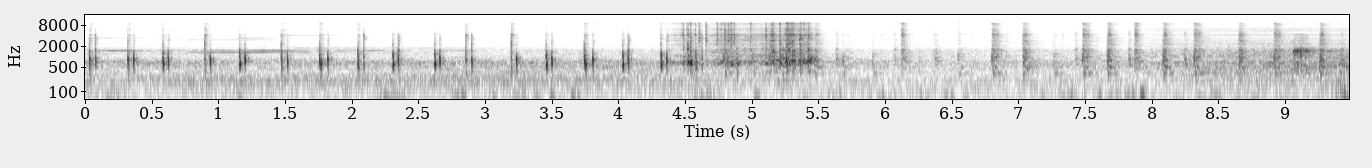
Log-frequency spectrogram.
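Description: Quick footsteps clank on a metal surface.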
